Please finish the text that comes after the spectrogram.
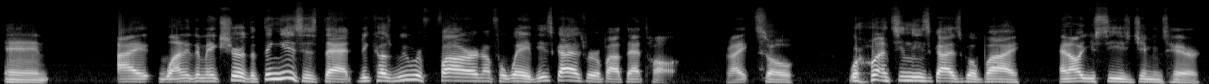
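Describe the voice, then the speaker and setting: Rambling animated man vlogger. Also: medium pitch, a little slow, no echo, clean studio sound. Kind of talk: casual storytelling chat.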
